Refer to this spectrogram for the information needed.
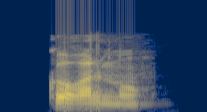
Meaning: chorally
- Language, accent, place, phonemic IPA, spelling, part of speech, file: French, France, Lyon, /kɔ.ʁal.mɑ̃/, choralement, adverb, LL-Q150 (fra)-choralement.wav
